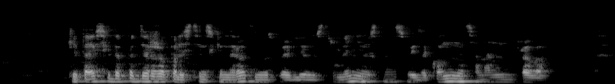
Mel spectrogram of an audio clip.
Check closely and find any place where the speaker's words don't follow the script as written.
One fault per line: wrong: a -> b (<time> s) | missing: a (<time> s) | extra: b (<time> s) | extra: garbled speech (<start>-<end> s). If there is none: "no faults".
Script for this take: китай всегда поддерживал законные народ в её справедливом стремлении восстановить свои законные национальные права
wrong: законные -> палестинский (1.7 s)
wrong: её -> его (2.6 s)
